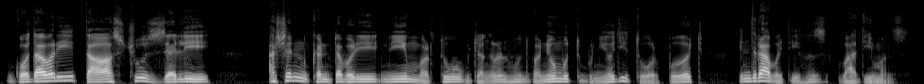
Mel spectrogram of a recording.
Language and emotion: Kashmiri, neutral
